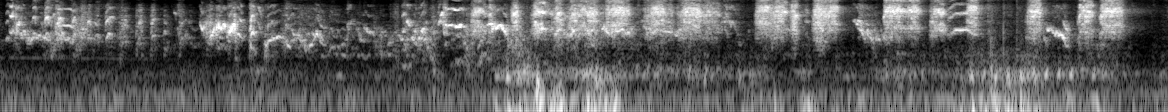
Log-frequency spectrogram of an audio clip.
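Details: Chirping from a colony of colourful budgerigars, including a breeding pair: a continuous high, buzzy twitter that grows busier in the second half, with rapid clipped notes and squawky chirps overlapping.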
